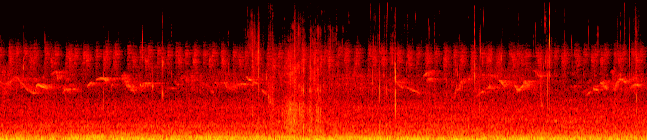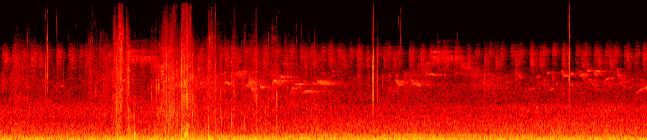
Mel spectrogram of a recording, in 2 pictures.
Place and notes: Mariborski otok, river Drava, tiny sand bay under old trees - high waters, almost still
